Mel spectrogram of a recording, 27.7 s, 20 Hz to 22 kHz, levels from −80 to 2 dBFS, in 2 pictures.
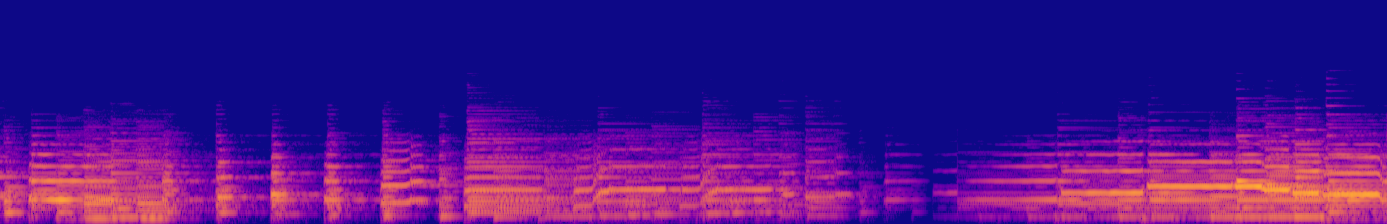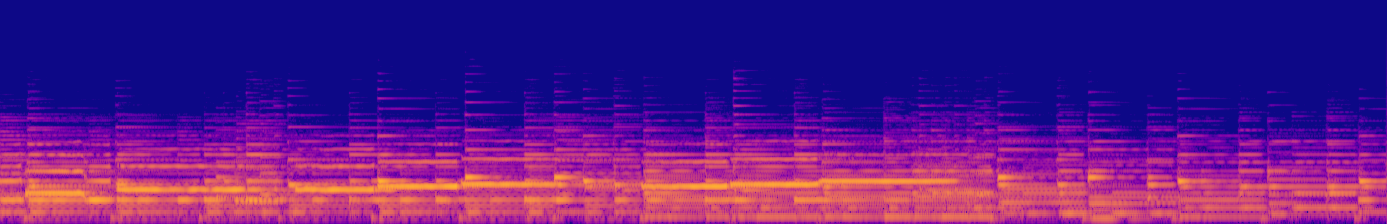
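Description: The signal carries no audible technical faults at any point in the clip.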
